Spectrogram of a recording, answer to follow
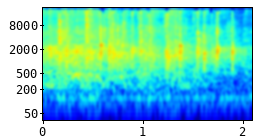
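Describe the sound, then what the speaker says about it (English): An audience at a high school baseball hall of fame ceremony claps for an honoree, a brief round of moderately loud applause with individual sharp claps standing out, no speech heard. "How about a round of applause for Meg over here?"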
